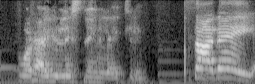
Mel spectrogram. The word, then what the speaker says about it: Sade: Sade. I don't know if I'm pronouncing her name right. Sade. Yeah, there you go.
